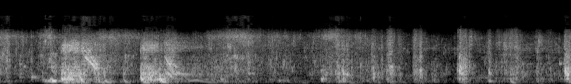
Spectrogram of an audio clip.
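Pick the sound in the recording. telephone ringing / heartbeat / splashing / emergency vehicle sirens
splashing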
